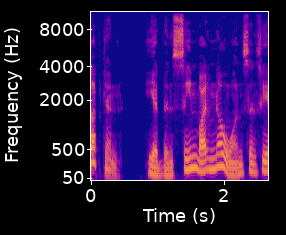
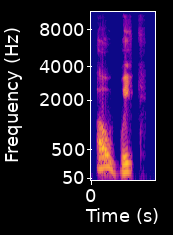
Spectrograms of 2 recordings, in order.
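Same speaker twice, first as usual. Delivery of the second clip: firm refusal; 8 semitones higher, 8 dB louder than usual. A narrator's reading. Master refuses servant firmly.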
